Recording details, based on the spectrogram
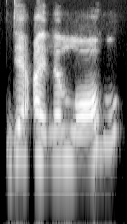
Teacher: نام ہے تو اس میں زبر ہے اس سے پہلے، تو اس لام اس میں جلالہ ہے تو لام موٹا ہوگا · جیم عین کو بیچ میں گلے سے پڑھنا ہے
